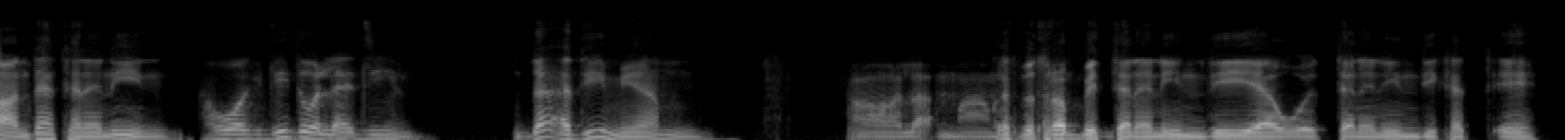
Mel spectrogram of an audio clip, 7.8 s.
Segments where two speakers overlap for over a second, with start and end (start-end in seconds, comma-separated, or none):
none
